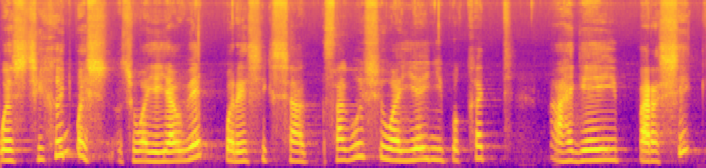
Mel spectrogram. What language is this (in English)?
San Francisco Del Mar Huave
